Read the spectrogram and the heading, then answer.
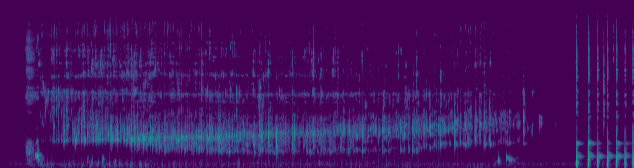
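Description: Hard seltzer pours steadily from a can into a glass for about ten seconds, fizzing, then a brief pause before a few bright, sharp clinks.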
